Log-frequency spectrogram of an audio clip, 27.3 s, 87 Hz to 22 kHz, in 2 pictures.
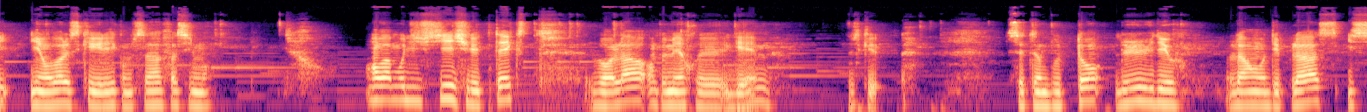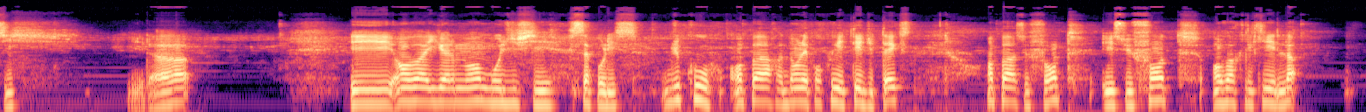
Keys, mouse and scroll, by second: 0.9 s, 4.4 Tab, 5.4 BackSpace, 5.5 BackSpace, 6.1 BackSpace, 7.3 g, 7.5 a, 8.5 m, 9.3 Tab, 10.9 s, 13.2-18.3 drag, 21.0-24.0 drag, 24.0-26.6 scroll down 3, 26.6 click.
